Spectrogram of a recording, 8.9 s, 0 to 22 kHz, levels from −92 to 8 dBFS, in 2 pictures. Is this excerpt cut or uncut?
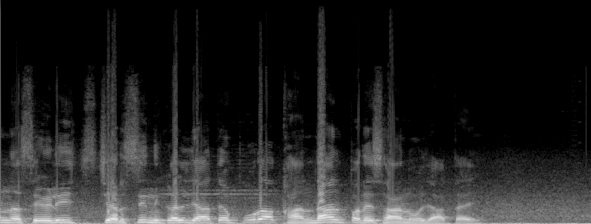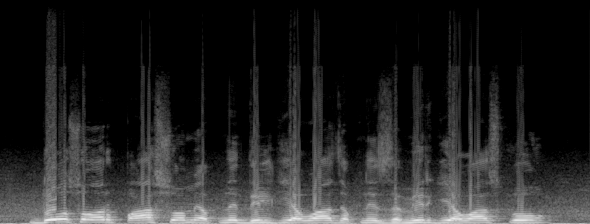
cut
